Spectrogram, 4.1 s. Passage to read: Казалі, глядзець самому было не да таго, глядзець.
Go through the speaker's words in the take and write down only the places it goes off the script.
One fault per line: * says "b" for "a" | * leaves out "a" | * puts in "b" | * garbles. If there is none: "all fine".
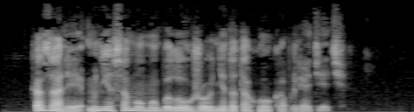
* says "мне" for "глядзець"
* puts in "ўжо"
* puts in "каб"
